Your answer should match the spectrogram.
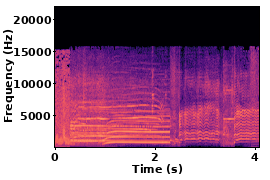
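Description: A chord of steady electronic tones, several sliding up into place, held for about two seconds and then cut off, followed by a warbling pitched tone with a fast wobble.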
